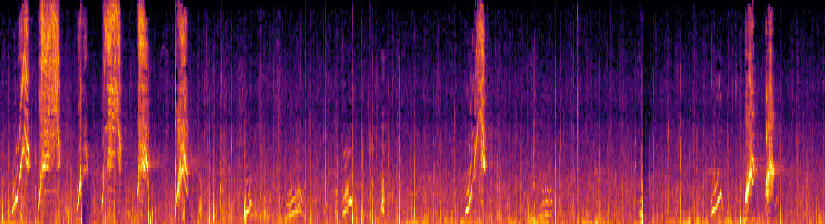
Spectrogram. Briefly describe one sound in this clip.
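A baby macaque shrieks and screams in distress.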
